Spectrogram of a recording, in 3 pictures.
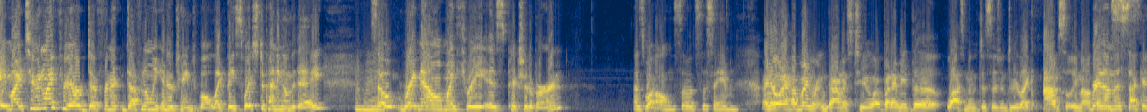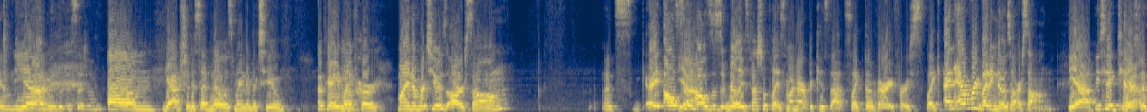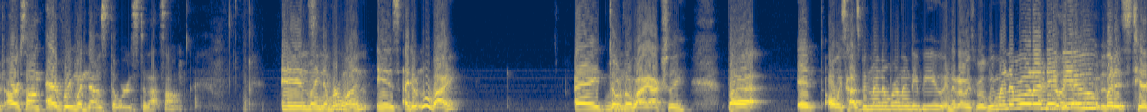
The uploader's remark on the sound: P.S we know the audio is brutal, we have fixed it for future episodes.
